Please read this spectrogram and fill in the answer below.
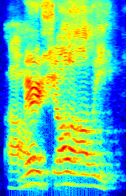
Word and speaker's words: Mahershala Ali: Marsh, Maherchla or ALA Ali. Mahershala Ali.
